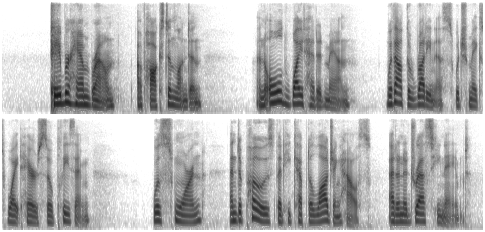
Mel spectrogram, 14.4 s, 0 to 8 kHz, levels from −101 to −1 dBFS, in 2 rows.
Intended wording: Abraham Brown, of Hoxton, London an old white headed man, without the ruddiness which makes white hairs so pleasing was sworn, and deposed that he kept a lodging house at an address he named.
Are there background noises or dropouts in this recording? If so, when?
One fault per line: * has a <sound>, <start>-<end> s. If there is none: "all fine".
all fine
